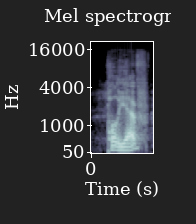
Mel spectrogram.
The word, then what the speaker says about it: Poilievre: Because what you're essentially doing is handing the keys to a guy like how do you pronounce his last name? – Polyev. Yeah.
